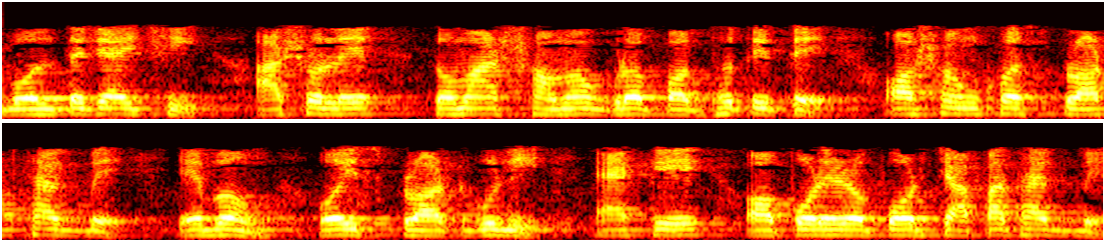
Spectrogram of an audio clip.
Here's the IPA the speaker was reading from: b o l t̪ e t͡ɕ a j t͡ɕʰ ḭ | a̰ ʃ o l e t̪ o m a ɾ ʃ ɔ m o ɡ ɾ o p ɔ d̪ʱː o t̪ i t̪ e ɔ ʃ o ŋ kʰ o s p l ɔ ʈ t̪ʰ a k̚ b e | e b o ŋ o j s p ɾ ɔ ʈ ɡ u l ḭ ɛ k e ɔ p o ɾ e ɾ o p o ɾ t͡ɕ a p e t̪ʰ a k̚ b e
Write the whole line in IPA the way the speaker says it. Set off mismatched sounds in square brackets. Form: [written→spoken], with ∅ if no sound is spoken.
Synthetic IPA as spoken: b o l t̪ e t͡ɕ a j t͡ɕʰ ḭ | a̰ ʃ o l e t̪ o m a ɾ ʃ ɔ m o ɡ ɾ o p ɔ d̪ʱː o t̪ i t̪ e ɔ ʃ o ŋ kʰ o s p l ɔ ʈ t̪ʰ a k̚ b e | e b o ŋ o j s p [ɾ→l] ɔ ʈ ɡ u l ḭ ɛ k e ɔ p o ɾ e ɾ o p o ɾ t͡ɕ a p [e→a] t̪ʰ a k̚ b e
